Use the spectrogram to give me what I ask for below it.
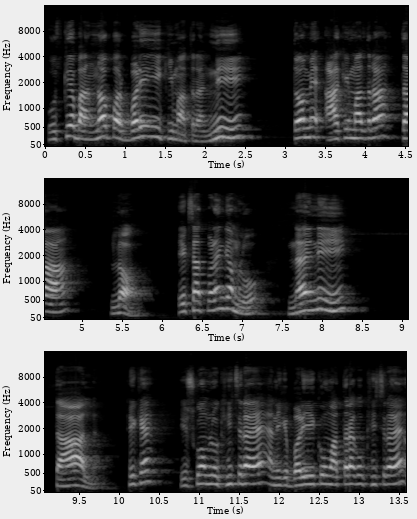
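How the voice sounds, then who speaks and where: A reading teacher in an online lesson, sounding out words syllable by syllable and quizzing viewers. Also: mid-range voice.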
